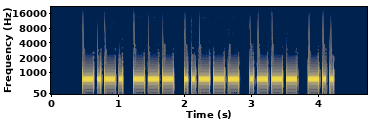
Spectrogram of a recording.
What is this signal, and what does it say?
Morse code, heard as a keyed tone, about 22 wpm, 700 Hz. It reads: CO2JD
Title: DXCC-100 Call Signs - 5 Characters - Repeated 3x - 22wpm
